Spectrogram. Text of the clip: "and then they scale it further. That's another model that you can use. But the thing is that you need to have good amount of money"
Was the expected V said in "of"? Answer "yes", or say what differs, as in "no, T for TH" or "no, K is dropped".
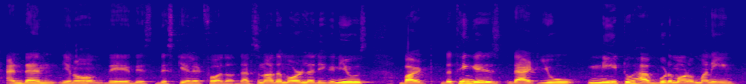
yes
